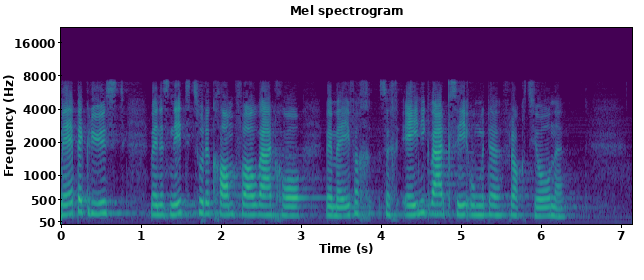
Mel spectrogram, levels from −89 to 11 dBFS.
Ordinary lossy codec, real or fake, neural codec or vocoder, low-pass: none; real; none; 7.2 kHz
